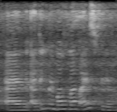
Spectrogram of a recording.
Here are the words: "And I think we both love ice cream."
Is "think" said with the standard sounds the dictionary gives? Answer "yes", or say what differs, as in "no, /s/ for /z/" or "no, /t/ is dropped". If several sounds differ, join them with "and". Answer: no, /t/ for /θ/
